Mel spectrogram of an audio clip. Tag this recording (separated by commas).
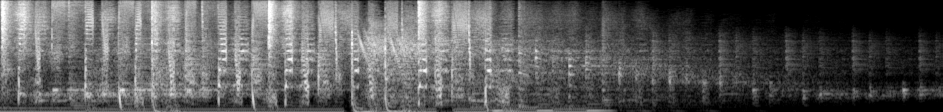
Electronic music, Music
